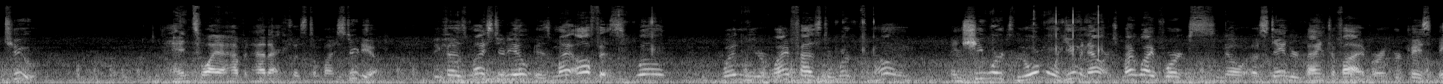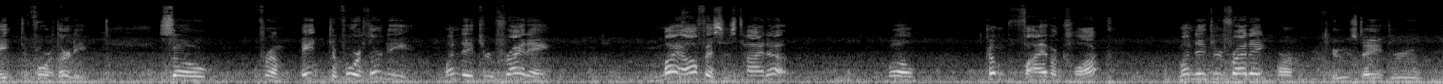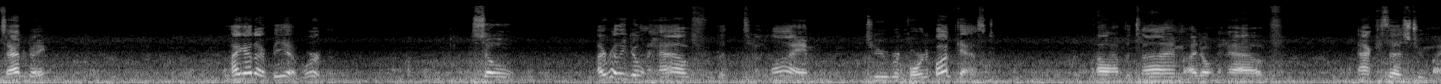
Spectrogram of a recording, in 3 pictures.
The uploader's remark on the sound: I'm driving home from work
